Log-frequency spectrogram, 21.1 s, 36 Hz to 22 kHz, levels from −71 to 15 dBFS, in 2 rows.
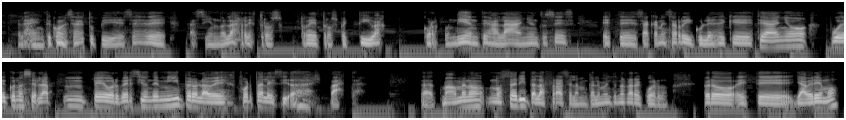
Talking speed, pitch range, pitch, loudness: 155 wpm, 95-130 Hz, 110 Hz, -17 LUFS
